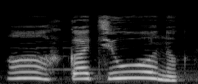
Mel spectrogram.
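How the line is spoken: Relieved sigh. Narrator (Russian): облегченно вздохнул Зайка Петя

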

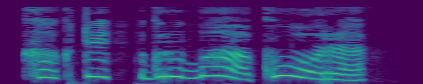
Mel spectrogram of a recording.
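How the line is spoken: Sighing, cockerel. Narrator (Russian): вздохнул петушок

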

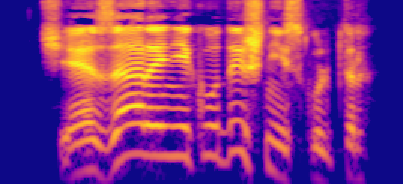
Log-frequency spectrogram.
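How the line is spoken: Laughing. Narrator (Russian): засмеялась Леа

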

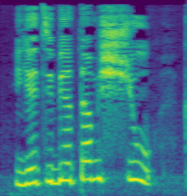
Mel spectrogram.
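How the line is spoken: Tearful shouting. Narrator (Russian): кричала со слезами Катя

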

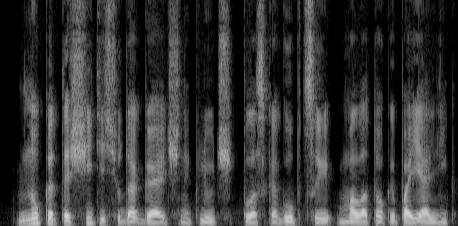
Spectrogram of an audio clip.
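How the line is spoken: Plain. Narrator (Russian): сказал Винтик

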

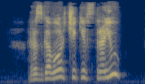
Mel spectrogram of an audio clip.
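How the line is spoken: Barked. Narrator (Russian): рявкнул охран-паша

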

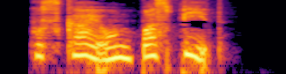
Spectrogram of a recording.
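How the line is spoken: Whisper. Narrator (Russian): прошептала она

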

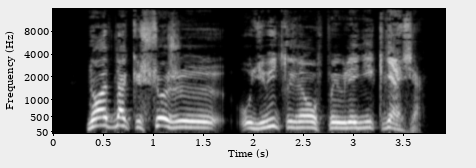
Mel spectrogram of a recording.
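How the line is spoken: Loudest shout. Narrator (Russian): закричал громче всех Фердыщенко

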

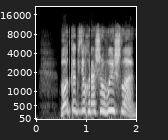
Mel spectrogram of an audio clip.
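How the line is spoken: Shouting. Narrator (Russian): закричал он

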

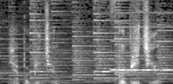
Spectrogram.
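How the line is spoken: Triumphant whisper. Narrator (Russian): прошептал он

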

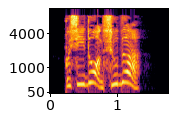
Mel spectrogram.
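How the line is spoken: Shouted. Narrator (Russian): крикнула она

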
